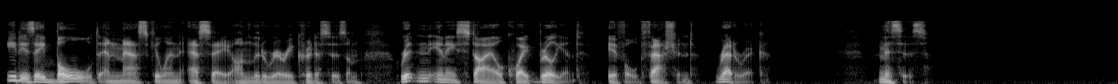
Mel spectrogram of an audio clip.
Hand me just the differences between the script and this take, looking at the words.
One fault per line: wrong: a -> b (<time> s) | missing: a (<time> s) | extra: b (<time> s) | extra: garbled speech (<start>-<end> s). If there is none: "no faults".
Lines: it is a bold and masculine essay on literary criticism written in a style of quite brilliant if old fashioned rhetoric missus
missing: of (5.0 s)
